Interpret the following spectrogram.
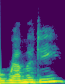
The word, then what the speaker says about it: remedy: So remedy, remediate. How does the sound change? Have your children put it into words. It's a short vowel sound in remedy. It's a long vowel sound E in remediate.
